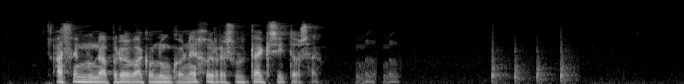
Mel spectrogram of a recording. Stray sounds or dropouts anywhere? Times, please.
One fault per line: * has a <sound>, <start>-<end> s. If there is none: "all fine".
* has a laugh, 3.6-4.0 s
* has a thud, 4.9-5.8 s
